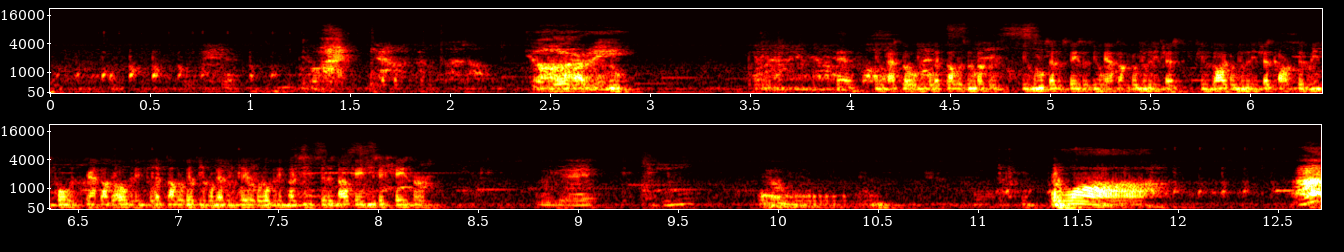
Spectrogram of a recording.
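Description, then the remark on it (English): Fast, clattering keystrokes on a Perkins braille keyboard come in a dense burst, with quiet whispering and a few louder thumps before and after. “It's a Perkins keyboard, right?”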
